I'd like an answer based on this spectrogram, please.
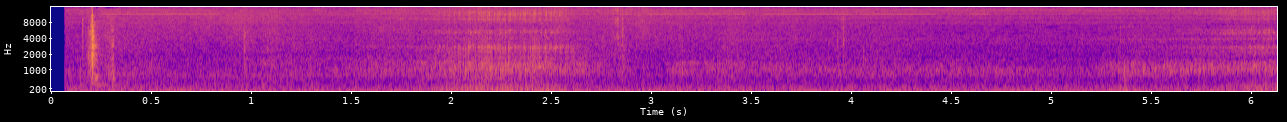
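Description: Low, rough rumbling breathing noise over steady background hum, consistent with snoring.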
